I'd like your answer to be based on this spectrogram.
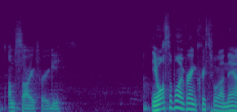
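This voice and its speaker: The speaker is a man. His accent is Australian. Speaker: football live reaction streamer. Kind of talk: live match reaction. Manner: animated.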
